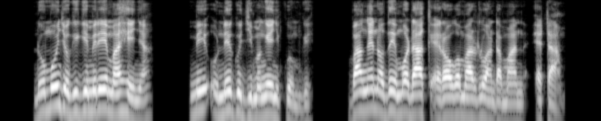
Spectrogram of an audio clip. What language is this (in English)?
Luo (Kenya and Tanzania)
